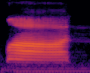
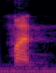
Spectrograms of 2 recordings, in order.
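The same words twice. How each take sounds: First: The word is said slowly and drawn out. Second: The word is said quickly and briefly. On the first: It means mirror or glass. "the speed is slow" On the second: It means sticky. "if I do it quickly"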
